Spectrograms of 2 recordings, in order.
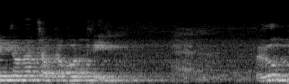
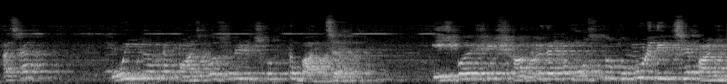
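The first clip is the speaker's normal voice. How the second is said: higher-pitched, insistent verse argument; arguing grandparent, indignant; 5 semitones higher than usual. Acted. Grandparent argues the child needs no city school, indignant. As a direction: build a list of proofs with rising exasperation.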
